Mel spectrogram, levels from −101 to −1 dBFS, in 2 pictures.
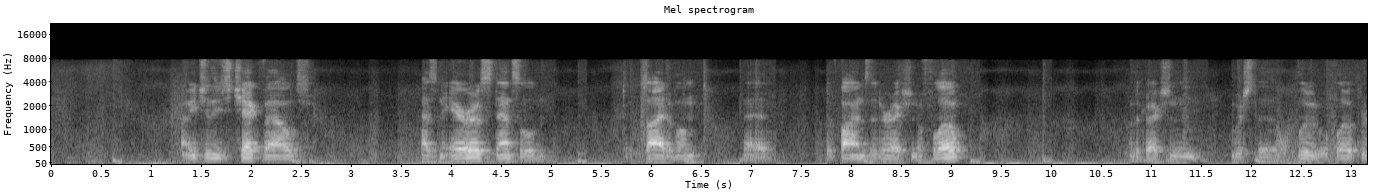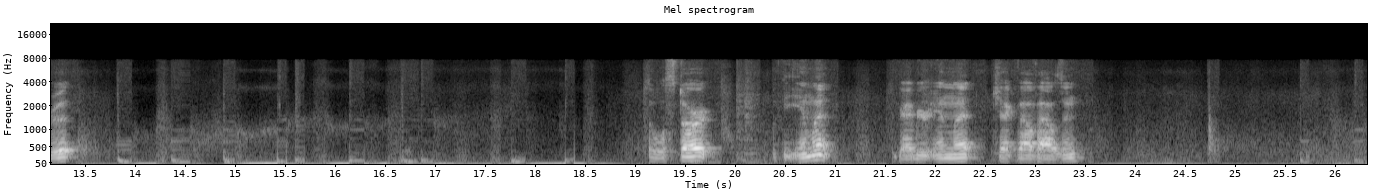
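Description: The audio passes through a call path with nothing above 8 kHz, consistent with a wideband codec such as G.722. Comfort noise in place of the background appears at 0.00–1.31 s, 5.03–7.76 s and 23.58–26.19 s: the real background gives way to steady, featureless hiss, likely discontinuous transmission filling pauses with synthetic noise. Sound dropped by the voice detector occurs at 0.71–1.31 s and 5.81–5.96 s, where sound vanishes into that steady noise, likely because the detector mistook quiet sound for background and stopped sending. Sound chopped by the voice detector affects 2.63–3.89 s and the long stretch from 9.29 to 21.57 s: sound edges cut out repeatedly, likely the detector toggling transmission on and off.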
